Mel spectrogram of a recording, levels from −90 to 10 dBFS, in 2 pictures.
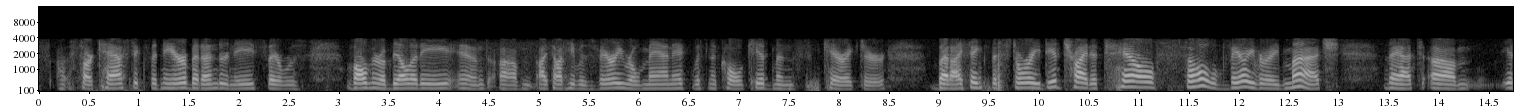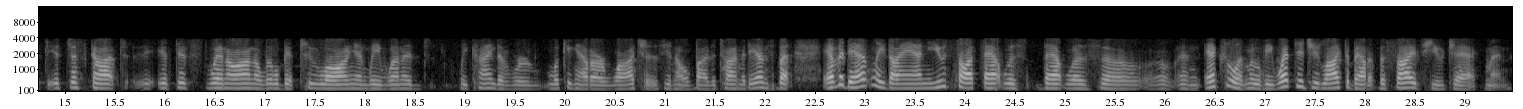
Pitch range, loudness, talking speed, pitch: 175-205 Hz, -30 LUFS, 180 wpm, 190 Hz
